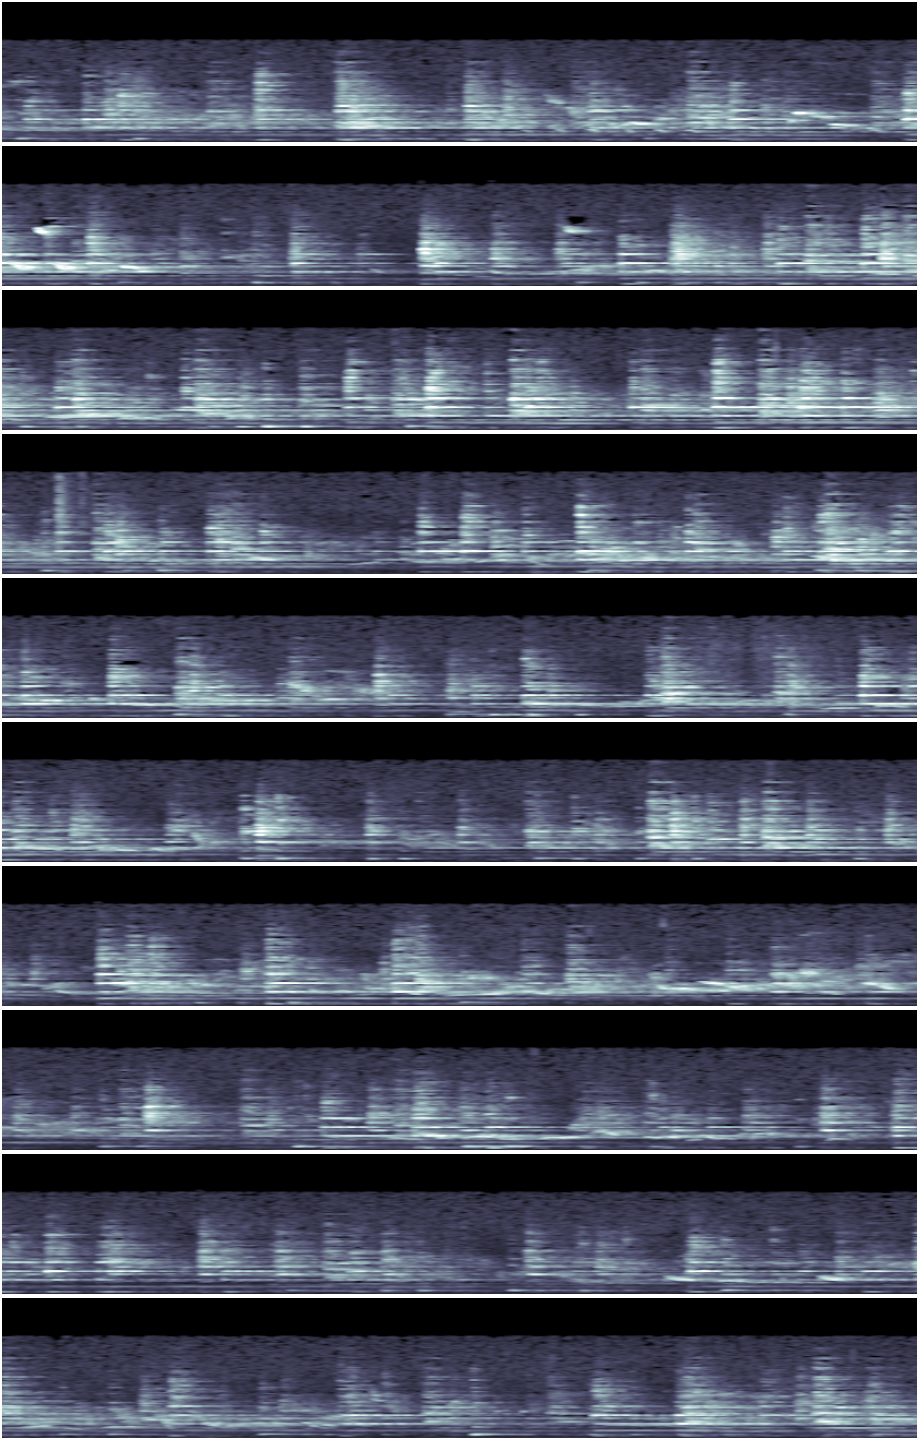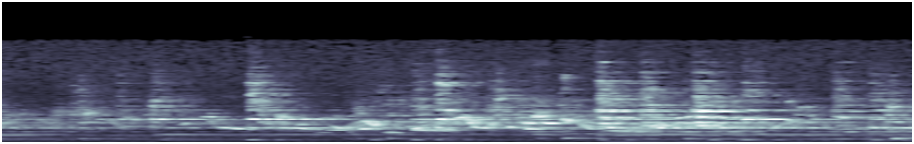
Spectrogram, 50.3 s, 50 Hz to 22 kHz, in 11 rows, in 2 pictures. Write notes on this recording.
Recorded with a pair of DPA 4060s and a Marantz PMD661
